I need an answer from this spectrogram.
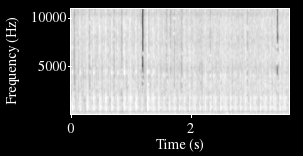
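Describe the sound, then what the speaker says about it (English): A Cummins N14 diesel engine idles roughly just after a cold start in freezing weather, a loud, close, steady knocking clatter with no voices. "There's my cold start."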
